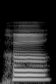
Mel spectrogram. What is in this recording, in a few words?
"her1", taiwanese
